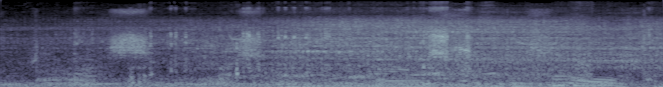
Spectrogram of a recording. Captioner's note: distorted voice growls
